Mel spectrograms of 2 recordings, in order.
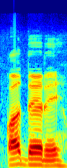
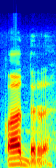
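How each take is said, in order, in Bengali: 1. শব্দটি একটি হ্রস্ব স্বরধ্বনিতে শেষ হয়। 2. শব্দটি একটি খালি ব্যঞ্জনধ্বনিতে শেষ হয়। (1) "ররজের রে" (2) "ওয়াকফা করিলে কদর"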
